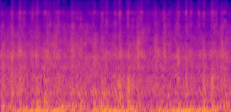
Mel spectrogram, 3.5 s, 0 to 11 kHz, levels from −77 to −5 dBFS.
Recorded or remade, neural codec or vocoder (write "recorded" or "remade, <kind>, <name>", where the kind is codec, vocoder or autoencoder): remade, vocoder, Vocos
